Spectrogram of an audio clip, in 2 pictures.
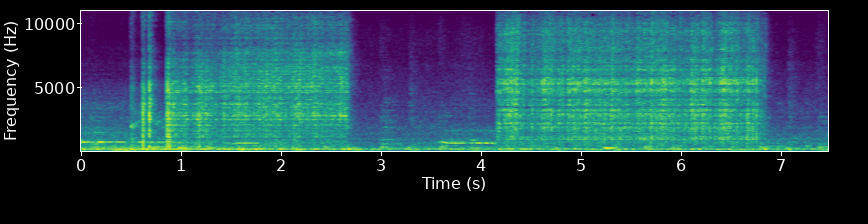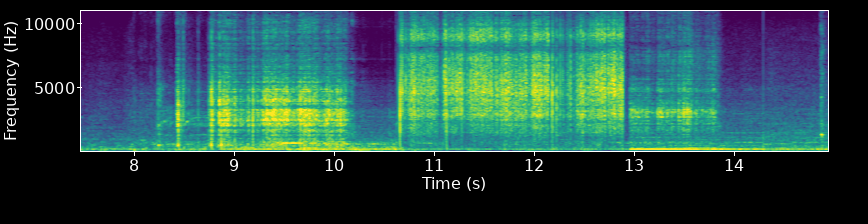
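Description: An arc welder crackles and hisses in short bursts.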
